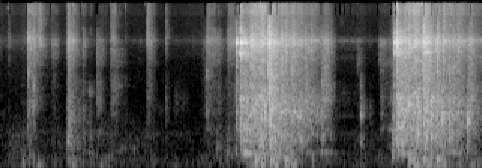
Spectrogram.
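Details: Briggs & Stratton Quantum Craftsman mower after long storage with old fuel: hard recoil pulls give brief rasping spins with no firing; cranks but won't start.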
